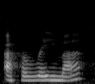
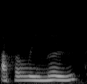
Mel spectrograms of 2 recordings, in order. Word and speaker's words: Upper Rima: It's Upper Rima. It's the Upper Rima cardigan. I keep going to call it Upper Rimu.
